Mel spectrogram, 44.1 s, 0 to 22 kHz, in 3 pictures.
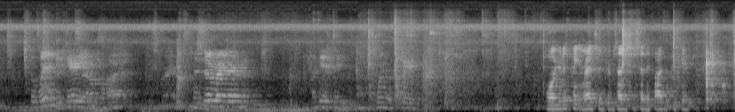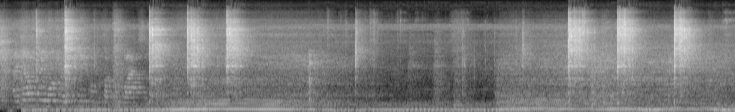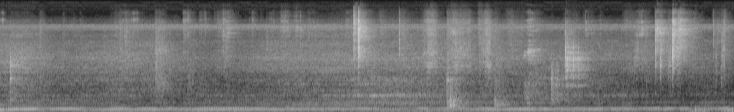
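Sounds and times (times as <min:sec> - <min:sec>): motor droning: 0:15.1 - 0:44.0.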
